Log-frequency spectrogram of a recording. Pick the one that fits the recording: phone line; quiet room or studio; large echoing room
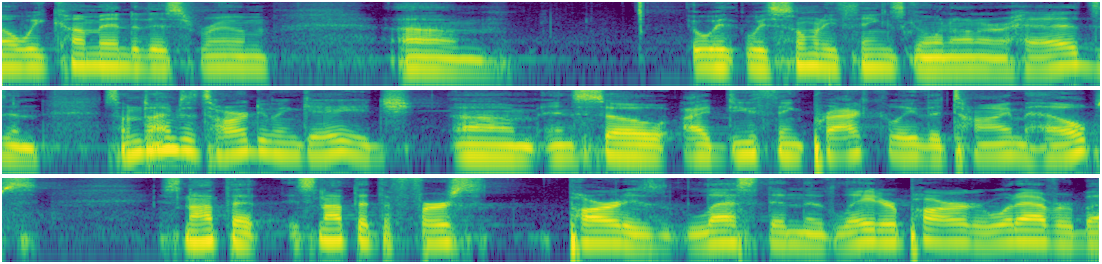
large echoing room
